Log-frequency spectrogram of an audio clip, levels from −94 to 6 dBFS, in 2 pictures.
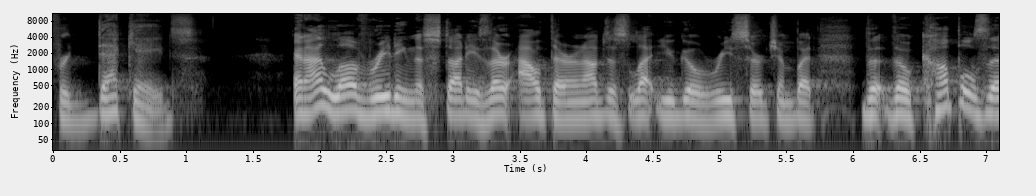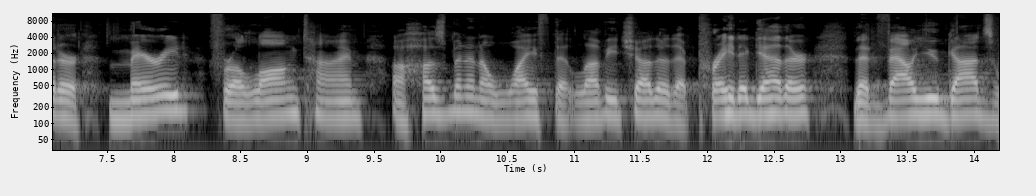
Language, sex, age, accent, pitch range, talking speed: English, male, 50-69, American, 130-150 Hz, 190 wpm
